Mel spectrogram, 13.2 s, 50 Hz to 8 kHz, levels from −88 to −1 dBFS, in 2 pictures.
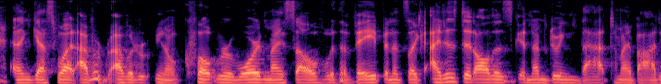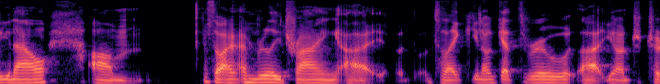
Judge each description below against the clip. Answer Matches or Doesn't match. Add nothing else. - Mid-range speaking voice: Doesn't match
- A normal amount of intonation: Doesn't match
